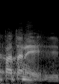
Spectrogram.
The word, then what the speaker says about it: Patané: Assunta Patané, P-A-T-A-N-E, con l'accento sulla E finale.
